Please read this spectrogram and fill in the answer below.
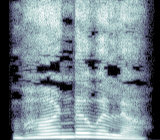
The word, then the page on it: ಭಾಂಡವಲ: bhāṇḍavala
